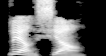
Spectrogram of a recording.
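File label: "亮相", Mandarin; chinese flashcards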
